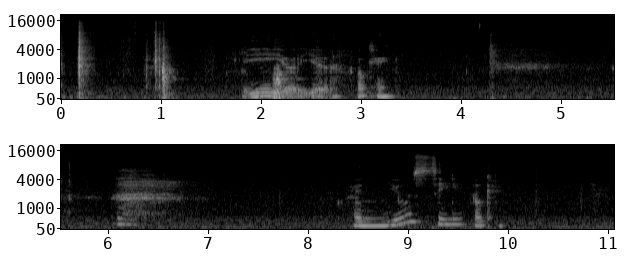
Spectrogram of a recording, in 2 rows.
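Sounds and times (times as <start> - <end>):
cards being shuffled: 0.0 - 1.2.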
